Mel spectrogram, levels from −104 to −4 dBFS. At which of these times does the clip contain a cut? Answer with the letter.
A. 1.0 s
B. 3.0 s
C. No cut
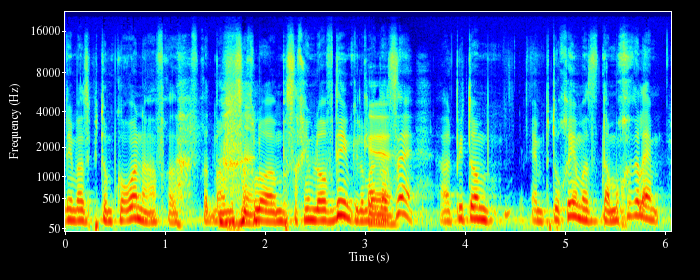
C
